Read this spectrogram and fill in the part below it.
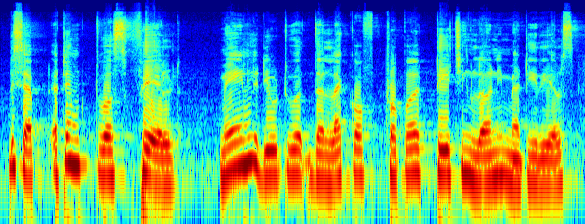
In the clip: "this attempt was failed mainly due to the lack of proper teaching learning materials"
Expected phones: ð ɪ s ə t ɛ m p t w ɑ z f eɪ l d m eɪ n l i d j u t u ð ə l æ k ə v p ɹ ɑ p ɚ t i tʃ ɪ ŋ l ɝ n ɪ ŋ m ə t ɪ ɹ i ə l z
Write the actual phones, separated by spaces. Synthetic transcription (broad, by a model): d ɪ s ə t ɛ m p t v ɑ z f eɪ l d m eɪ n l i d j u t u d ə l æ k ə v p ɹ ɑ p ɚ t i tʃ ɪ ŋ l ɝ n ɪ ŋ m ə t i ɹ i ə l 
